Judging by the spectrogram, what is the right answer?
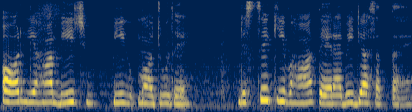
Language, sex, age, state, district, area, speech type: Urdu, female, 18-30, Uttar Pradesh, Aligarh, urban, spontaneous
